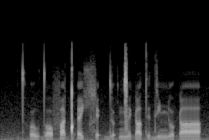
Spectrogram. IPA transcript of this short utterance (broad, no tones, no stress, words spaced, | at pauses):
t̪ʰowd̪ɔ faǃʼɛç ɬɪʔdʊʔ ŋ͡ǀɪɠat̪ɪdi ɲoɠa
